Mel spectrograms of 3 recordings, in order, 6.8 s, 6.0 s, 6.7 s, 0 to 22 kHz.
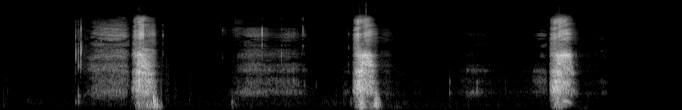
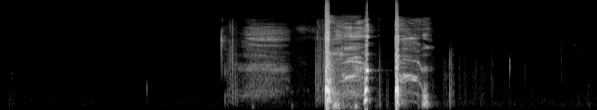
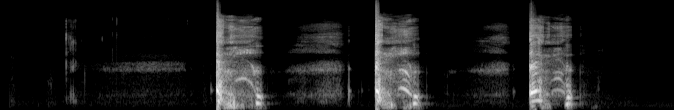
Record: exhalation_length: 6.8 s
exhalation_amplitude: 32203
exhalation_signal_mean_std_ratio: 0.26
cough_length: 6.0 s
cough_amplitude: 32768
cough_signal_mean_std_ratio: 0.2
three_cough_length: 6.7 s
three_cough_amplitude: 32768
three_cough_signal_mean_std_ratio: 0.25
survey_phase: beta (2021-08-13 to 2022-03-07)
age: 45-64
gender: Female
wearing_mask: 'No'
symptom_none: true
smoker_status: Ex-smoker
respiratory_condition_asthma: false
respiratory_condition_other: false
recruitment_source: REACT
submission_delay: 2 days
covid_test_result: Negative
covid_test_method: RT-qPCR
influenza_a_test_result: Unknown/Void
influenza_b_test_result: Unknown/Void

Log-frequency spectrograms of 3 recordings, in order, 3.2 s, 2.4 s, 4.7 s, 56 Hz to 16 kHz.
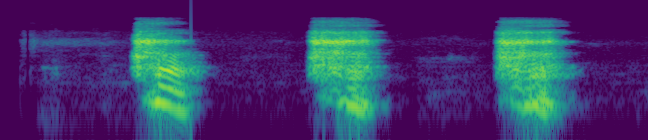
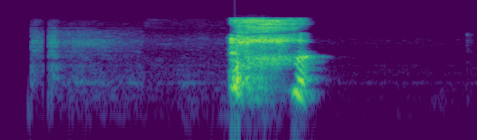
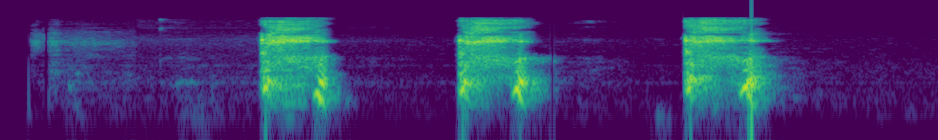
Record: exhalation_length: 3.2 s
exhalation_amplitude: 30839
exhalation_signal_mean_std_ratio: 0.44
cough_length: 2.4 s
cough_amplitude: 32767
cough_signal_mean_std_ratio: 0.34
three_cough_length: 4.7 s
three_cough_amplitude: 29839
three_cough_signal_mean_std_ratio: 0.4
survey_phase: beta (2021-08-13 to 2022-03-07)
age: 18-44
gender: Female
wearing_mask: 'No'
symptom_none: true
smoker_status: Never smoked
respiratory_condition_asthma: false
respiratory_condition_other: false
recruitment_source: REACT
submission_delay: 3 days
covid_test_result: Negative
covid_test_method: RT-qPCR
influenza_a_test_result: Unknown/Void
influenza_b_test_result: Unknown/Void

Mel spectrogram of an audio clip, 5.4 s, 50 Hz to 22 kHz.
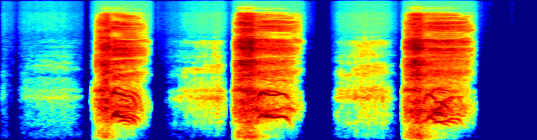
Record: exhalation_length: 5.4 s
exhalation_amplitude: 7046
exhalation_signal_mean_std_ratio: 0.48
survey_phase: alpha (2021-03-01 to 2021-08-12)
age: 45-64
gender: Male
wearing_mask: 'No'
symptom_none: true
smoker_status: Ex-smoker
respiratory_condition_asthma: false
respiratory_condition_other: false
recruitment_source: REACT
submission_delay: 1 day
covid_test_result: Negative
covid_test_method: RT-qPCR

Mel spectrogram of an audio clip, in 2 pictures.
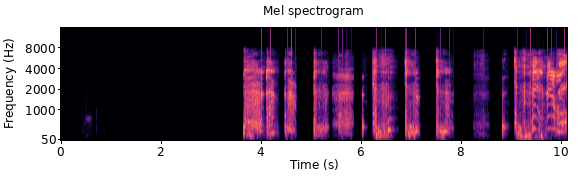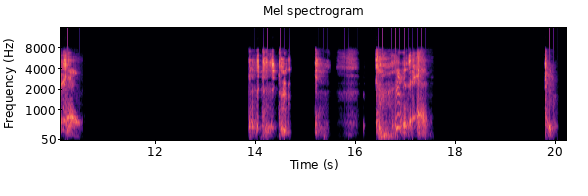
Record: three_cough_length: 20.2 s
three_cough_amplitude: 32768
three_cough_signal_mean_std_ratio: 0.42
survey_phase: beta (2021-08-13 to 2022-03-07)
age: 45-64
gender: Female
wearing_mask: 'No'
symptom_cough_any: true
symptom_runny_or_blocked_nose: true
symptom_sore_throat: true
symptom_fatigue: true
symptom_fever_high_temperature: true
symptom_headache: true
symptom_change_to_sense_of_smell_or_taste: true
symptom_onset: 2 days
smoker_status: Ex-smoker
respiratory_condition_asthma: true
respiratory_condition_other: true
recruitment_source: Test and Trace
submission_delay: 2 days
covid_test_result: Positive
covid_test_method: RT-qPCR
covid_ct_value: 13.1
covid_ct_gene: ORF1ab gene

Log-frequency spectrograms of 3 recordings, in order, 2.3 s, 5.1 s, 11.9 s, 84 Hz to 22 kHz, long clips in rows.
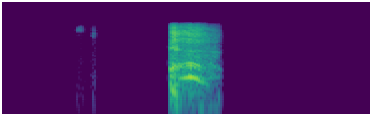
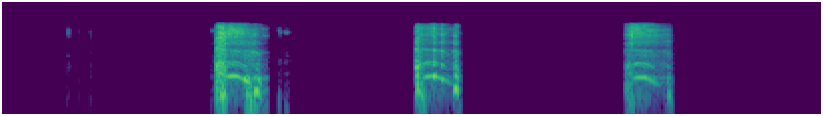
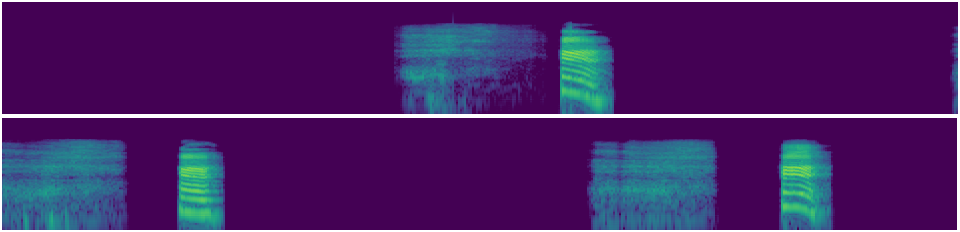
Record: cough_length: 2.3 s
cough_amplitude: 29744
cough_signal_mean_std_ratio: 0.25
three_cough_length: 5.1 s
three_cough_amplitude: 29594
three_cough_signal_mean_std_ratio: 0.27
exhalation_length: 11.9 s
exhalation_amplitude: 32357
exhalation_signal_mean_std_ratio: 0.19
survey_phase: beta (2021-08-13 to 2022-03-07)
age: 18-44
gender: Female
wearing_mask: 'No'
symptom_cough_any: true
symptom_runny_or_blocked_nose: true
smoker_status: Never smoked
respiratory_condition_asthma: false
respiratory_condition_other: false
recruitment_source: Test and Trace
submission_delay: 2 days
covid_test_result: Positive
covid_test_method: ePCR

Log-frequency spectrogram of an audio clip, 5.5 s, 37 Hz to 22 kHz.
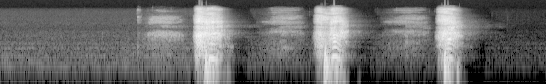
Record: exhalation_length: 5.5 s
exhalation_amplitude: 31285
exhalation_signal_mean_std_ratio: 0.29
survey_phase: alpha (2021-03-01 to 2021-08-12)
age: 45-64
gender: Female
wearing_mask: 'Yes'
symptom_none: true
smoker_status: Ex-smoker
respiratory_condition_asthma: false
respiratory_condition_other: false
recruitment_source: Test and Trace
submission_delay: 0 days
covid_test_result: Negative
covid_test_method: LFT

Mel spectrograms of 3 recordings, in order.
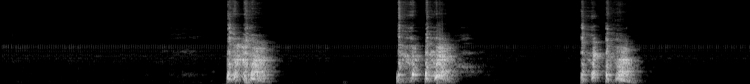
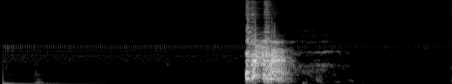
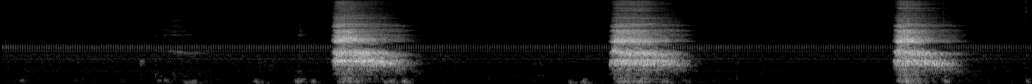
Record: three_cough_length: 7.5 s
three_cough_amplitude: 32767
three_cough_signal_mean_std_ratio: 0.33
cough_length: 4.5 s
cough_amplitude: 30876
cough_signal_mean_std_ratio: 0.25
exhalation_length: 10.3 s
exhalation_amplitude: 30592
exhalation_signal_mean_std_ratio: 0.35
survey_phase: alpha (2021-03-01 to 2021-08-12)
age: 45-64
gender: Male
wearing_mask: 'No'
symptom_none: true
smoker_status: Never smoked
respiratory_condition_asthma: false
respiratory_condition_other: false
recruitment_source: REACT
submission_delay: 2 days
covid_test_result: Negative
covid_test_method: RT-qPCR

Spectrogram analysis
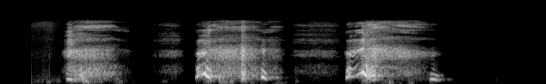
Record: exhalation_length: 5.5 s
exhalation_amplitude: 32265
exhalation_signal_mean_std_ratio: 0.46
survey_phase: alpha (2021-03-01 to 2021-08-12)
age: 45-64
gender: Female
wearing_mask: 'No'
symptom_cough_any: true
symptom_new_continuous_cough: true
symptom_shortness_of_breath: true
symptom_abdominal_pain: true
symptom_fatigue: true
symptom_fever_high_temperature: true
symptom_headache: true
symptom_onset: 3 days
smoker_status: Never smoked
respiratory_condition_asthma: false
respiratory_condition_other: false
recruitment_source: Test and Trace
submission_delay: 2 days
covid_test_result: Positive
covid_test_method: RT-qPCR
covid_ct_value: 24.8
covid_ct_gene: ORF1ab gene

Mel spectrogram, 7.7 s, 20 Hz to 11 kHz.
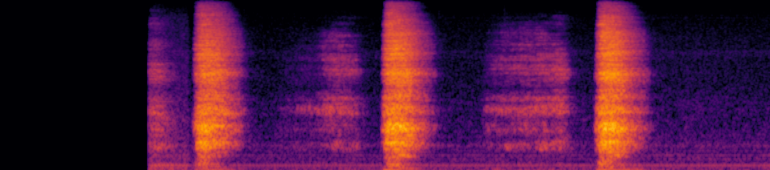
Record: exhalation_length: 7.7 s
exhalation_amplitude: 6743
exhalation_signal_mean_std_ratio: 0.31
survey_phase: alpha (2021-03-01 to 2021-08-12)
age: 45-64
gender: Male
wearing_mask: 'No'
symptom_none: true
smoker_status: Ex-smoker
respiratory_condition_asthma: false
respiratory_condition_other: false
recruitment_source: REACT
submission_delay: 2 days
covid_test_result: Negative
covid_test_method: RT-qPCR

